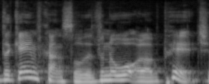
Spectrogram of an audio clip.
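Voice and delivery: normal talking voice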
